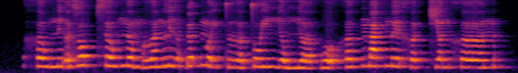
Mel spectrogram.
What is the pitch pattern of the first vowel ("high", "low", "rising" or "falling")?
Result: low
